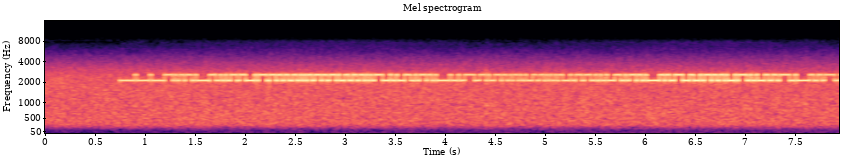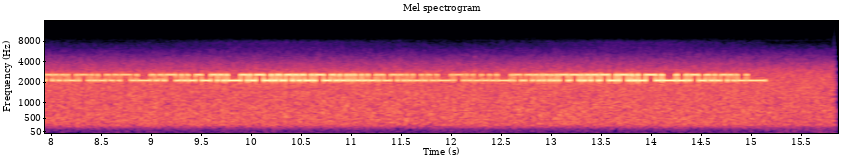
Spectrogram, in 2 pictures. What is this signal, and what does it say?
RTTY (50 baud, 450 Hz shift), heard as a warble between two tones, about 2350 Hz centre, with radio static and fading. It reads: NAME IS HIRO, QTH DURBAN, LOC GE85IT GE85IT. HOW COPY? 2E1Z DE OE5KOP K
